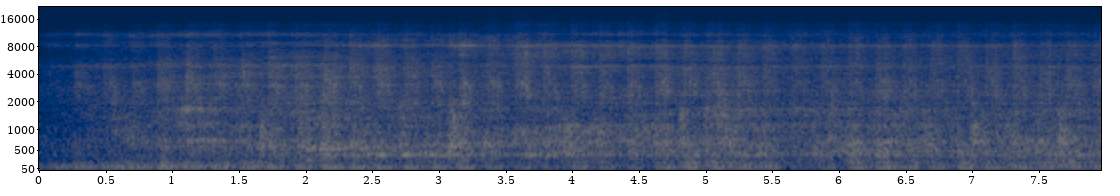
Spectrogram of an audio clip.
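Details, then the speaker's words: 1963 Pontiac Star Chief V8 started stone cold, distributor just adjusted, no thermostat fitted: steady, even idle with smooth low rumble and no stumble, sounds different and now firing on all eight cylinders; normal idle. "I think it's finally running a all late yeah it sounds way different yeah I do believe it's running on all eight now"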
